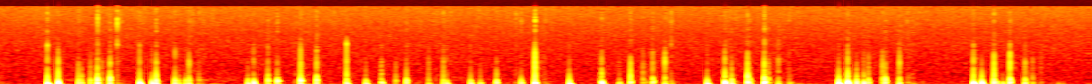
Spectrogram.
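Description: Long light-blue acrylic nails tap and scratch the face of a large, thin, flat, solid round cork trivet held up in the air. The result is a rapid, uneven run of soft, dull, low thuds with almost no ring, mixed with faint scratchy brushing between them.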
